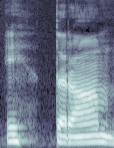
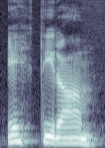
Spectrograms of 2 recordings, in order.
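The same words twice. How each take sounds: First: "एहतराम" as eh-ta-raam, short a after t; mispronunciation. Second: "एहतिराम" as eh-ti-raam, short i after t; short i on the middle syllable of "एहतिराम"; correct pronunciation. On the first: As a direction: middle syllable of "एहतराम" on a, not i. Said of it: "इसे एहतराम नहीं पढ़ना". ("एहतराम" में ते पर ज़बर, एह-त-राम) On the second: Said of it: "बल्कि ते के नीचे". ("एहतिराम" में ते के नीचे ज़ेर, एह-ति-राम) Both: Shown as a demonstration.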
